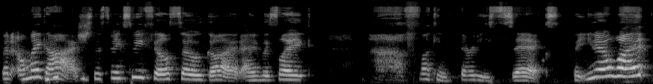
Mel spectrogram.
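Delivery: ordinary talk, nothing marked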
